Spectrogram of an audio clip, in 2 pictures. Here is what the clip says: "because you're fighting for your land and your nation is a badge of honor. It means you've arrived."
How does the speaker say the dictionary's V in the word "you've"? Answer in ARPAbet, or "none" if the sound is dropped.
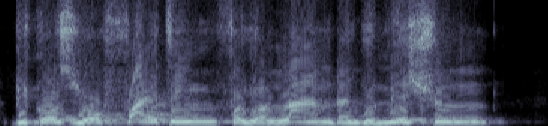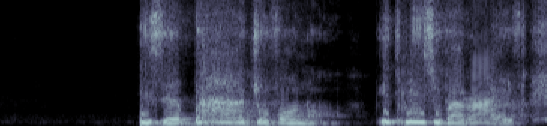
V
